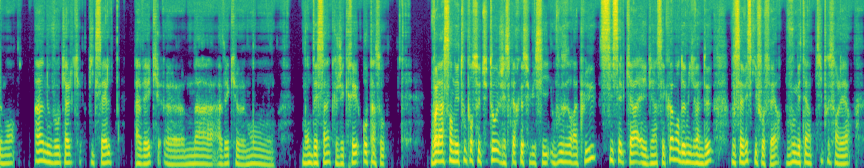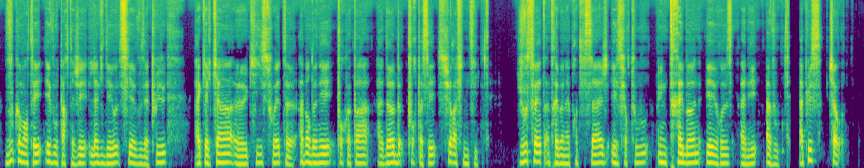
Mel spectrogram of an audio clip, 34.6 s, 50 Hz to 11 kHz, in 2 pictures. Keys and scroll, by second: 34.5 F10.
